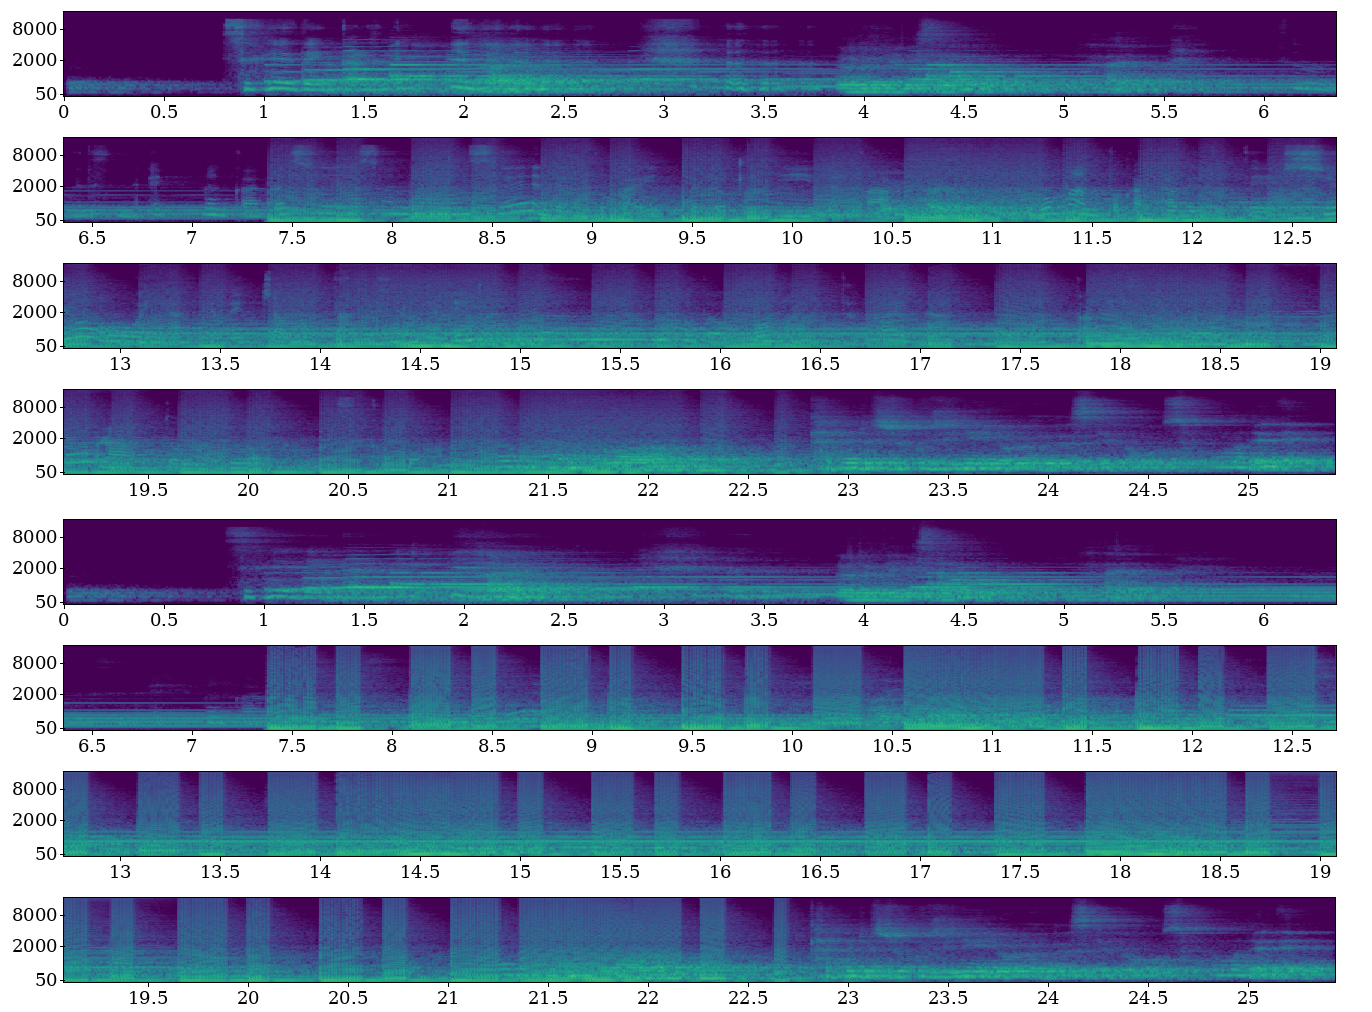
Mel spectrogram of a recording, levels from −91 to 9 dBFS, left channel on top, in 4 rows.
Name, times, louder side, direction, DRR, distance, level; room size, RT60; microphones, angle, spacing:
voice 1, 0.8-3.8 4.3-4.4 5.5-5.6 6.1-10.5 11.2-17.2 17.4-21.1 21.3-21.4 25.0-25.2, left 4 dB, 50° left, 8 dB, 0.4 m, -39 dB
sound 1, 1.0-6.3, right 1 dB, 90° left, 2.0 m, -36 dB
voice 2, 1.7-2.3 3.8-4.6 5.0-5.4 10.3-10.8 14.7-15.1 18.2-18.6 21.1-22.3 22.8-25.2, equal, 15° right, -6 dB, 2.3 m, -31 dB
Keyboard (musical), 5.0-20.0, right 6 dB, 60° right, 0.8 m, -39 dB
sound 2, 7.4-22.7, right 3 dB, 35° right, 0.4 m, -29 dB
13.5 x 6.7 x 4.3 m, 2.2 s
head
